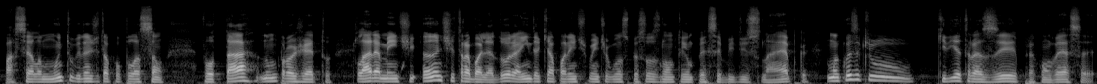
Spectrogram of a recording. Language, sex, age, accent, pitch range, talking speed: Portuguese, male, 10-29, Brazilian, 125-160 Hz, 160 wpm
